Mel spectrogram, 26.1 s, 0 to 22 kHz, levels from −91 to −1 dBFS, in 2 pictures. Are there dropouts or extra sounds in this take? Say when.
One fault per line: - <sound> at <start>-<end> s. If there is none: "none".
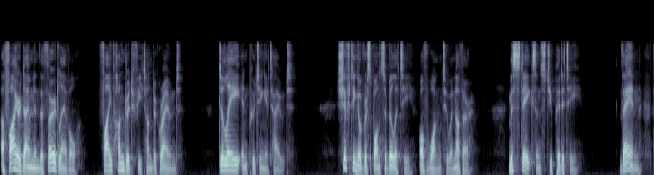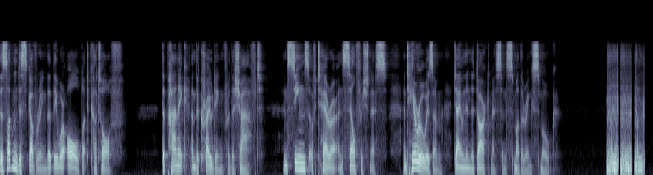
- laugh at 25.2-26.0 s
